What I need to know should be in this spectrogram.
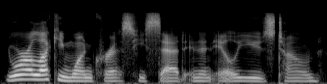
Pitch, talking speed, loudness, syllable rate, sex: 170 Hz, 240 wpm, -20 LUFS, 5.1 syllables/s, female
